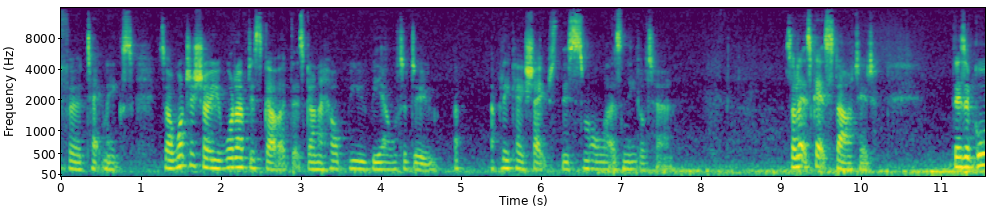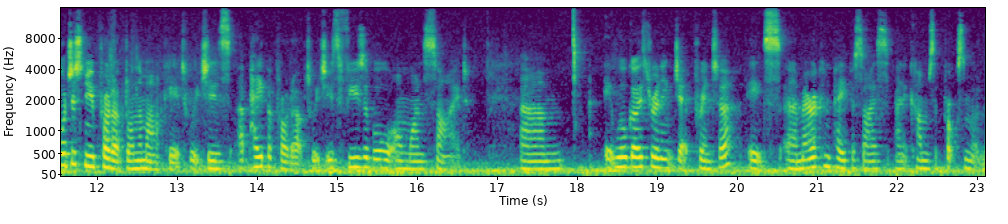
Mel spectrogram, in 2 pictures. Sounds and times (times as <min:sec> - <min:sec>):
Speech: 0:00.0 - 0:07.7, 0:09.1 - 0:10.2, 0:11.2 - 0:16.7, 0:17.3 - 0:23.1.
